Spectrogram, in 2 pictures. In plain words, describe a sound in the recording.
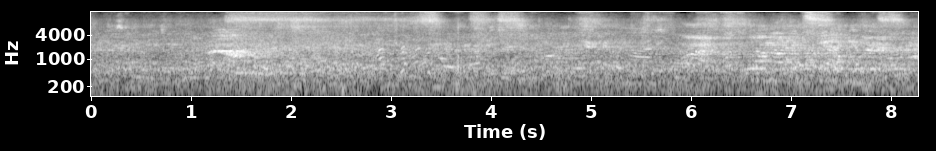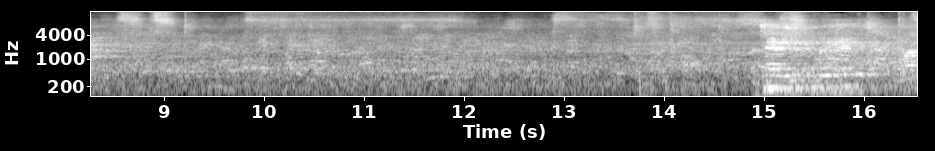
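A large crowd murmurs and chatters in a big echoing gym.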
